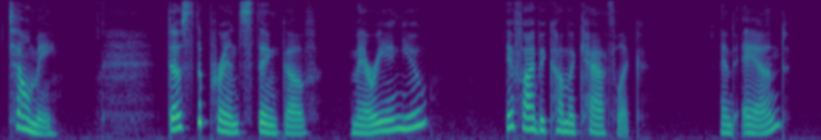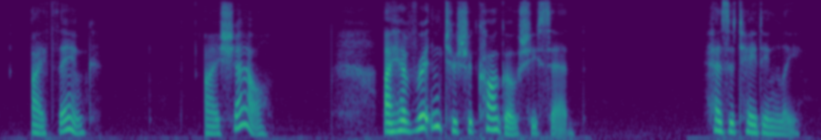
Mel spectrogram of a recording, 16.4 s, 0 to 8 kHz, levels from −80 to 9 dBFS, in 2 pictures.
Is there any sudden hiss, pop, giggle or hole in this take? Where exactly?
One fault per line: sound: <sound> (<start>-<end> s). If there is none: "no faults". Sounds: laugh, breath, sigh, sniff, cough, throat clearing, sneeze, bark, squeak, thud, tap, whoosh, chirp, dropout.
no faults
